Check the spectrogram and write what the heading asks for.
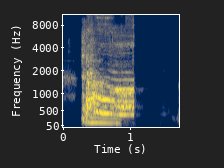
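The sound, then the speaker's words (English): A female dog lets out a single drawn-out howl, fairly loud, holding a steady whining tone for just under a second before cutting off into quiet. “she's howling. She's upset. She can't let this go.”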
